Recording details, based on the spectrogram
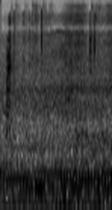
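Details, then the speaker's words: Rebuilt VW transaxle on the bench after installing gear carrier and nose cone, turned by hand in reverse: soft even low hum with no bearing rumble or gear whine, normal smooth rotation. "Well, it certainly sounds good. We're not hearing any bearing noise now, are we?"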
